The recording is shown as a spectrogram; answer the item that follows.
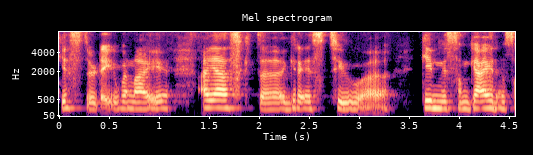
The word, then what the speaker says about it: Gresë: when I I asked grace to give me some guidance on how to pronounce her name and she said to me like well it's it's like saying grace but with a Scottish accent so now I just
